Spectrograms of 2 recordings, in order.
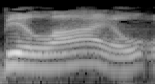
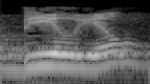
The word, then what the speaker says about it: Belial: And what concord hath Christ with Belial, or Belial, depending on how you pronounce that, is a proper name for Satan.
